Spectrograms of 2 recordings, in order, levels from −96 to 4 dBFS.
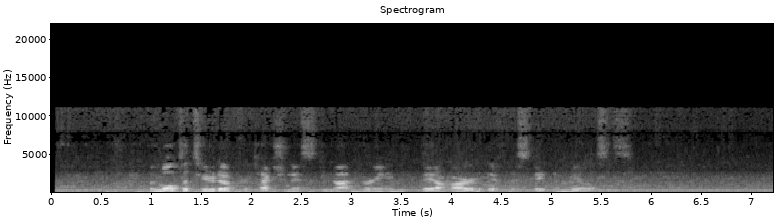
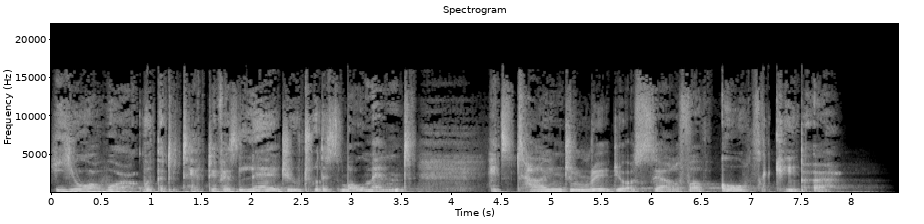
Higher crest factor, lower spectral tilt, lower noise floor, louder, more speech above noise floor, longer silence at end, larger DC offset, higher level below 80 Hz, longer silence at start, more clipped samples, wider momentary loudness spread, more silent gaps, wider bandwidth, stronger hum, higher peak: about the same, 20 dB vs 16 dB; first, -7.5 dB/octave vs -4 dB/octave; second, -41 dBFS vs -47 dBFS; about the same, -20 LUFS vs -20 LUFS; second, 21 dB vs 27 dB; second, 0 s vs 0.4 s; neither; first, -42 dBFS vs -50 dBFS; about the same, 0.05 s vs 0 s; neither; first, 25 LU vs 8 LU; neither; second, 11.5 kHz vs 16.5 kHz; neither; about the same, -2 dBFS vs -4 dBFS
